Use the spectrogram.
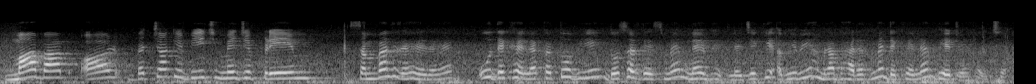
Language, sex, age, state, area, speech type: Maithili, female, 45-60, Bihar, urban, spontaneous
